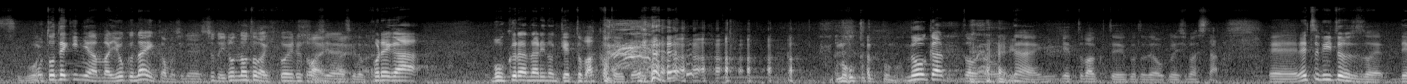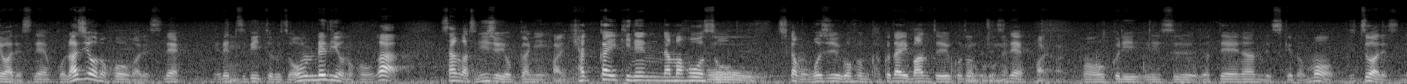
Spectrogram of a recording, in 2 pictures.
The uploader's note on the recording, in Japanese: 野外でこのPodcastを収録しました。映画館で『Get Back』を見た直後で野外収録！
